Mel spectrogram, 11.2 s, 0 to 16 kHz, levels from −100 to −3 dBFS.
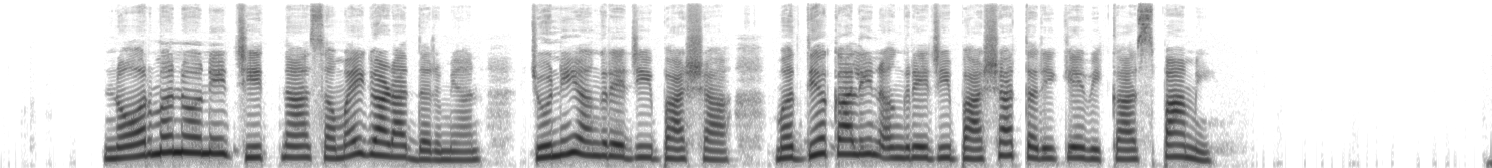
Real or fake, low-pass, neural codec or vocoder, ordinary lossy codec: real; 14.4 kHz; none; none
